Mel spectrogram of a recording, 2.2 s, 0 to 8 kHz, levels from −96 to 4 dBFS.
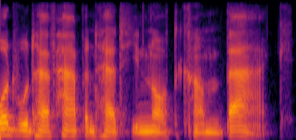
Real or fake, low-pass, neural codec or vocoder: real; 7.2 kHz; none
